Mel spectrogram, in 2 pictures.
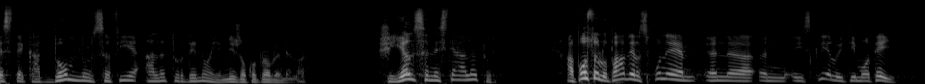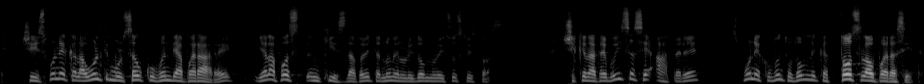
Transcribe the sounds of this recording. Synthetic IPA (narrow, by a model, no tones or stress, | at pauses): jest̪e̞kad̪o̞mnulsəfije̞ʔalət̪urd̪e̞no̞jɨnmiʒlo̞kulpɾo̞ble̞me̞̰lo̞̰r | ʃije̞lsəne̞st̪eaːlət̪ṵrʲ | apo̞st̪o̞lulpave̞lspune̞ɨnɨnɨjskɾijelujt̪imo̞t̪e̞j | ʃiɨjspune̞kəlault̪imulsəwkuvɨnt̪d̪eapəɾa̰ɾe̞ | je̞lafo̞st̪ɨŋkʲisd̪at̪o̞ɾit̪ənːumelelujd̪o̞mnulujisusxɾist̪o̞s | ʃikɨnd̪at̪ɾe̞buit̪səse̞ʔape̞ɾe̞ | spune̞kuvɨnt̪uld̪o̞mnulujkət̪o̞t̪sʲlawpəɾəsit̪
